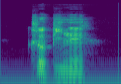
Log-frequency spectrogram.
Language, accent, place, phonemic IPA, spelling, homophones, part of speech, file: French, France, Lyon, /klɔ.pi.ne/, clopiner, clopinai / clopiné / clopinez, verb, LL-Q150 (fra)-clopiner.wav
- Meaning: to limp; to hobble; to halt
